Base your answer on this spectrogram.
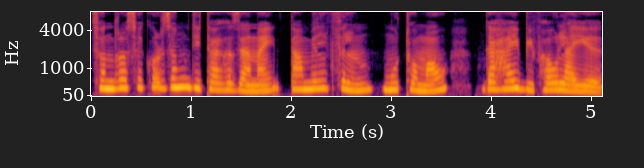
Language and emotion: Bodo, neutral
